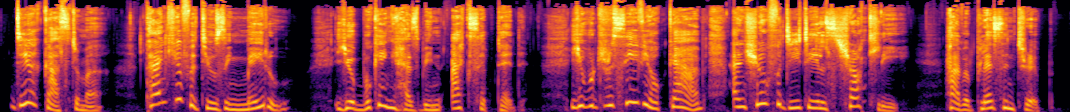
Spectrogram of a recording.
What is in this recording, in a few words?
English, English Female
